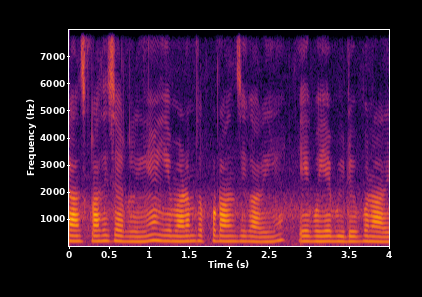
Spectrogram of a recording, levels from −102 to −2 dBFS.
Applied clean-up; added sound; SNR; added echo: none; none; none; none.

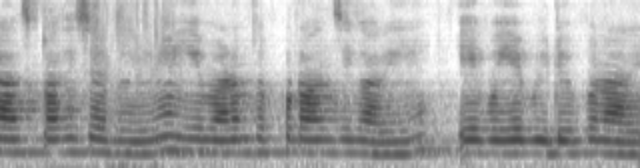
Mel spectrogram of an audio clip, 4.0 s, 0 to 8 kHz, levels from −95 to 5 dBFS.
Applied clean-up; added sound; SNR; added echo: neural separator model SepFormer DNS4.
